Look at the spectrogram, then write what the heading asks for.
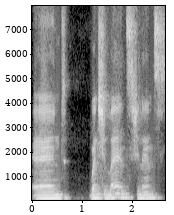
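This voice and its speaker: With a Portuguese accent, a man speaks at a very slow pace. His medium-pitched voice stays monotone and flat. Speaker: podcast host. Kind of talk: casual chat.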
